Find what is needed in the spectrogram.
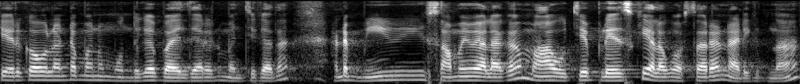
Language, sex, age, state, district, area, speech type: Telugu, male, 30-45, Andhra Pradesh, West Godavari, rural, spontaneous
